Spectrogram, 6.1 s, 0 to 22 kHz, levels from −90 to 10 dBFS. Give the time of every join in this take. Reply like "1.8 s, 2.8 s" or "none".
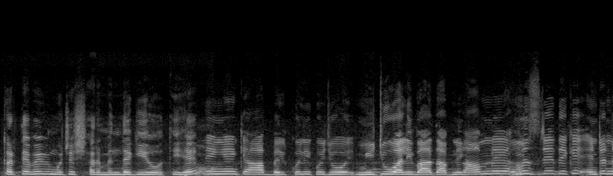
2.1 s, 5.2 s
